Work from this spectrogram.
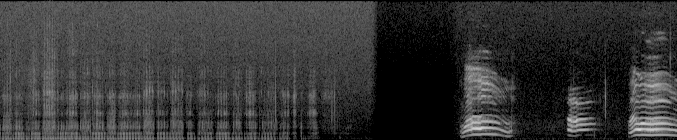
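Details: Domestic kitten purring in a low, buzzing rattle for about four seconds, then a pause and three short, high, arched meows near the end.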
